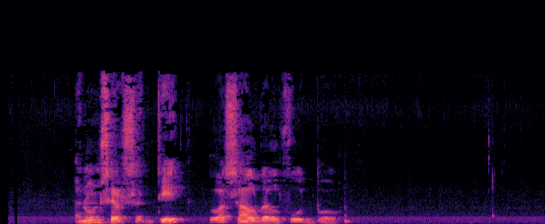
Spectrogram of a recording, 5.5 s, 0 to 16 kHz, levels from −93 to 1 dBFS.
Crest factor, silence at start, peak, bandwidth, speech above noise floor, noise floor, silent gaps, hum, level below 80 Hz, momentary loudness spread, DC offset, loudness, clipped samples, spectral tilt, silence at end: 20 dB; 0.75 s; -10 dBFS; 11.5 kHz; 35 dB; -62 dBFS; none; none; -78 dBFS; 15 LU; under 0.1%; -27 LUFS; under 0.1%; -4 dB/octave; 1.95 s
